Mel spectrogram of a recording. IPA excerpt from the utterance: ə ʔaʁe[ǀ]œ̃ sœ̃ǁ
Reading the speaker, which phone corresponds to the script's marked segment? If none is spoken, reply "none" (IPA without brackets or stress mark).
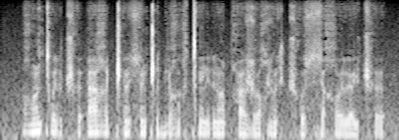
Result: ǁ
